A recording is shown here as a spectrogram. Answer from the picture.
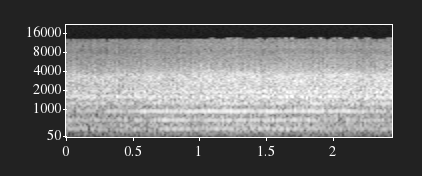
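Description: Steady drone of aircraft engines: a few held tones over a hiss, growing slightly louder in the first second.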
